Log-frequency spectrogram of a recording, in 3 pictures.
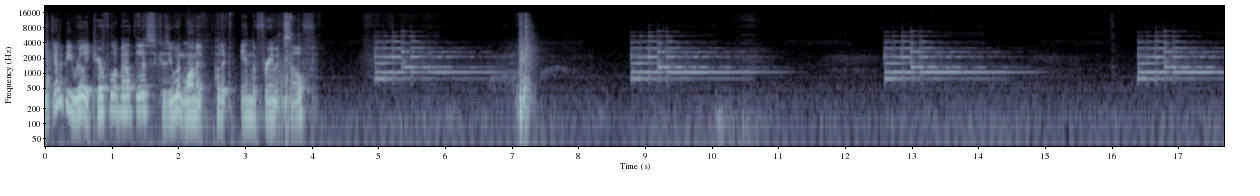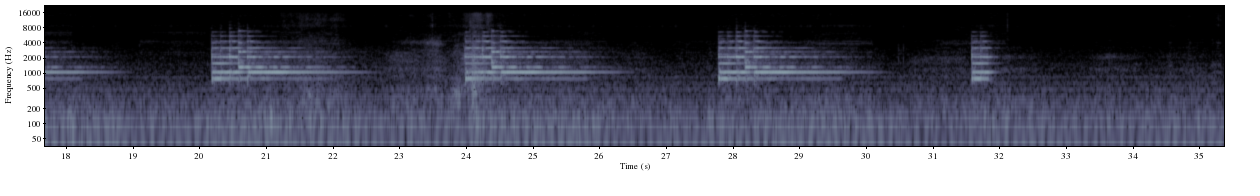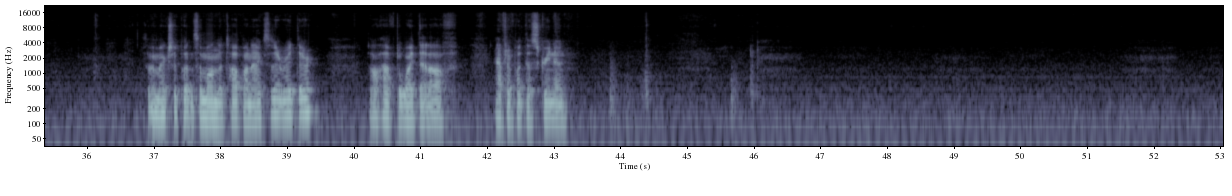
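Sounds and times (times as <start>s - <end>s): phone ringtone chime: 4.8s - 7.0s, 8.8s - 11.5s, 12.6s - 15.3s, 16.4s - 18.9s, 20.1s - 26.7s, 27.8s - 30.3s, 31.1s - 32.2s.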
